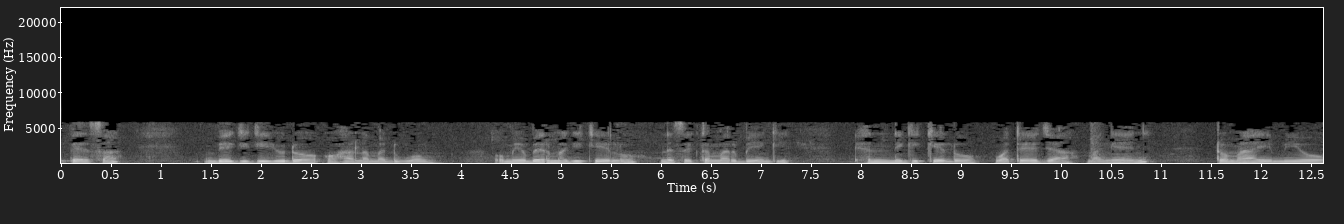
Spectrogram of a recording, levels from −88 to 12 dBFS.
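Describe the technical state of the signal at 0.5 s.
At 0.5 s the speech carries the same damage heard across the whole clip: nothing above 5.8 kHz, and a watery, swirling texture on sibilants, consistent with MP3 compression. This is likely a low-bitrate encode, around 24 kbps, where the encoder imposes a hard treble cut-off and drops weak frequency lines that flicker on and off between frames. The artefacts are plainly audible, with dulled consonants and smeared onsets.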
